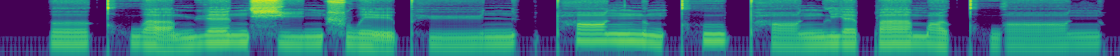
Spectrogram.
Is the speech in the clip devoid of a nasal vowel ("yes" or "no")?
yes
